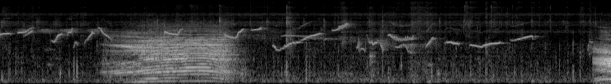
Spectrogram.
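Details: A fat tame cow in a herd being driven in the afternoon gives a long, deep, drawn-out moo calling the female, with small birds chirping around it.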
